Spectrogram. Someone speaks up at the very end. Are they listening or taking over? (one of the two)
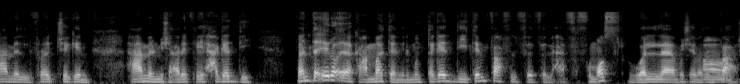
taking over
